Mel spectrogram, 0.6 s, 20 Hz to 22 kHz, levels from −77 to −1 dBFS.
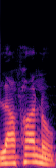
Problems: constant background noise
